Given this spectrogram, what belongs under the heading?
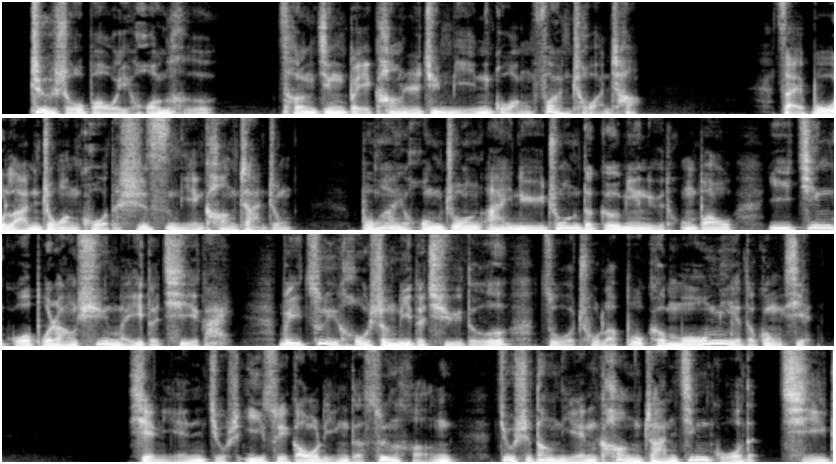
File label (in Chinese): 历史记录巾帼抗战配音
